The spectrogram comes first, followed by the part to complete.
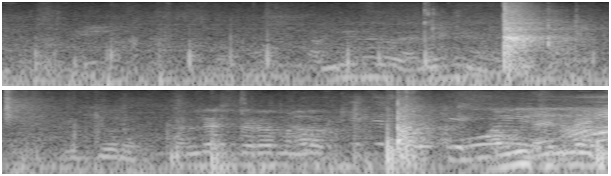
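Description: A sharp crack about two and a half seconds in, typical of a cricket bat striking a hard ball, ringing on in a large echoing hall, then a second, quieter knock about five seconds in.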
